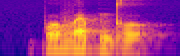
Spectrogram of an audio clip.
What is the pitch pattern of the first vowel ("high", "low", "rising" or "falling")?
rising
